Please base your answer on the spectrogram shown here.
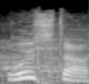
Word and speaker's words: Worcester: game Worcester State loser Worcester rooster according to the pronunciations rooster State got a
